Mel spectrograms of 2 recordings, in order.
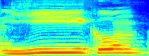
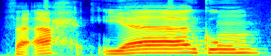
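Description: First: The vowel after the y is a close 'ee'. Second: The vowel after the y is an open 'a'. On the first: The speaker calls it wrong. "not yeekum" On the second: The speaker calls it right. "that's again a sound, okay? Not ye sound"

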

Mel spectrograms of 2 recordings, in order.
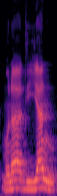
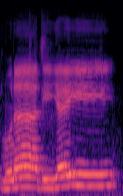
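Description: First: The final n sound is clearly kept. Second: The final n sound merges into the next sound. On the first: "tanween plus ya" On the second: "Merge the sound"

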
